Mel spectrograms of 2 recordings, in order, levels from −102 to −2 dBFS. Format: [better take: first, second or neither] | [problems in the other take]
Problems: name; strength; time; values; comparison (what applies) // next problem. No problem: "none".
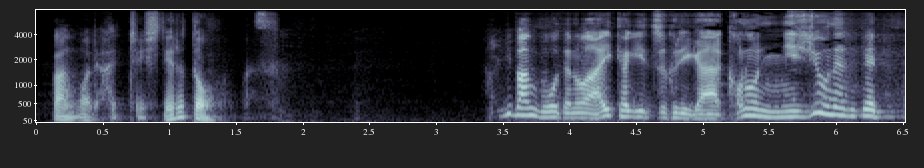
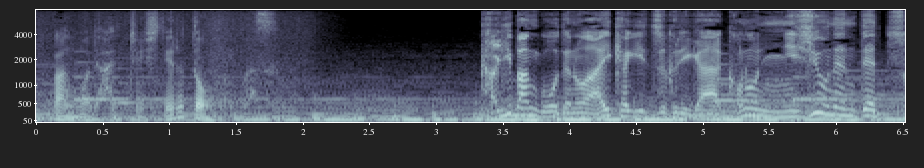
second | noise reduction (neural mask model DeepFilterNet 3)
